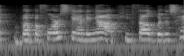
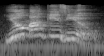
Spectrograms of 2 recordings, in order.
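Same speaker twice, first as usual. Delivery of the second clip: high, loud, slow shouting; furious peddler; 12 semitones higher, 9 dB louder than usual. A narrator's reading. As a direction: stamp and yell at them. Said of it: "getting very angry".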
